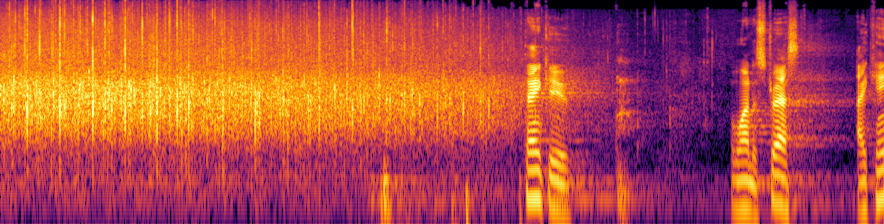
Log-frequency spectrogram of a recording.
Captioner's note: applause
